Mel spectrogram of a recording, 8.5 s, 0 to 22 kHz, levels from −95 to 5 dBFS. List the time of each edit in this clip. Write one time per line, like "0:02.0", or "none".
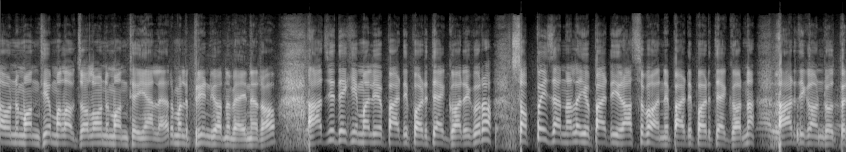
none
